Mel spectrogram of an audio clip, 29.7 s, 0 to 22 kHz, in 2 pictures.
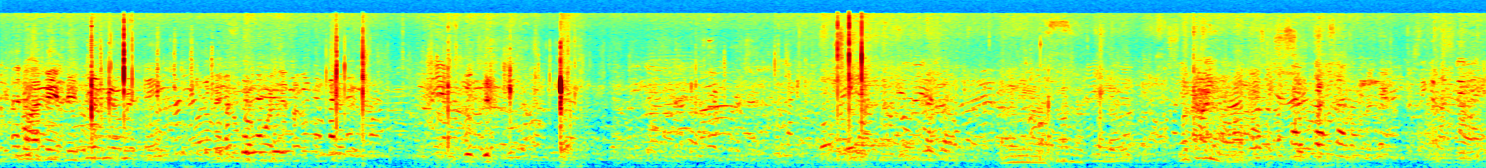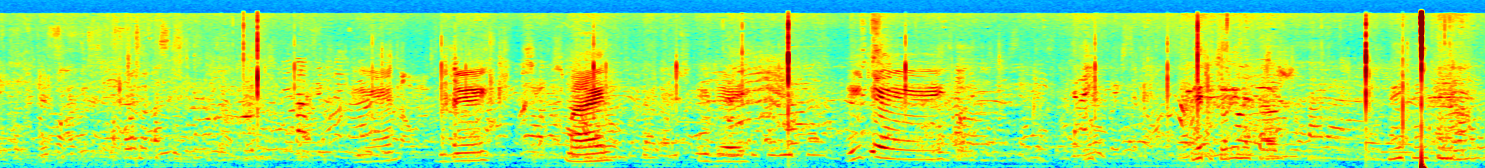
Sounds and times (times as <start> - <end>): Speech: 0.0 - 29.7.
